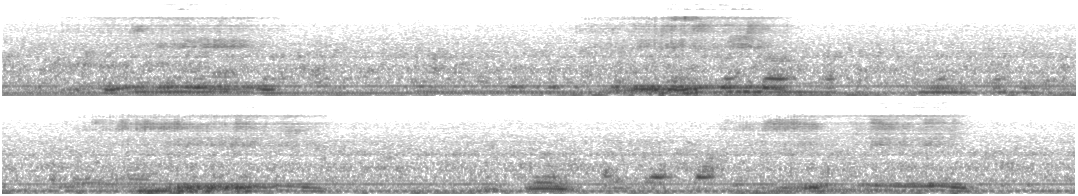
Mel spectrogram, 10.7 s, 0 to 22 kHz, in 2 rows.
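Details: Mother's snoring with rumbling snores about every three seconds, irritating her 4-day-old newborn; faint infant noises and a steady hum in the background.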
